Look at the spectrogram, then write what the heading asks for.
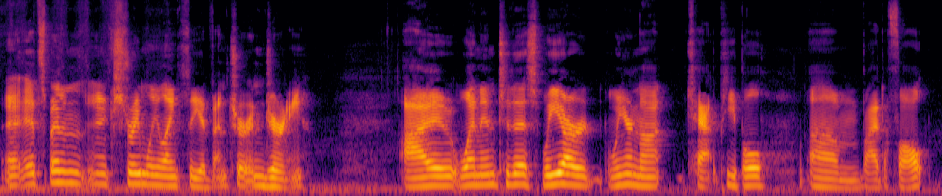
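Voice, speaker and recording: Casual vlogger, male, congested and sniffly, soft rambling delivery, mid pitch. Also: unhurried, vocal fry. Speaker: kitten rescuer. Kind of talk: casual vlog talk.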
